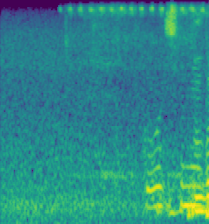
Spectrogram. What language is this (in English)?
Punjabi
